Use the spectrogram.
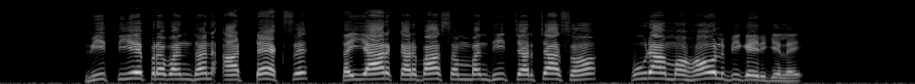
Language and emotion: Maithili, disgusted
